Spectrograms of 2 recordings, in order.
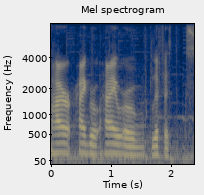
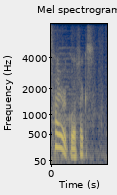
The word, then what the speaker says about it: hieroglyphics: I pronounced that wrong, but it's fine. No, it's it's it's hieroglyphics. All right. Thank you. Well, hieroglyphics refers to the language. Uh hieroglyphs refers to the actual things.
